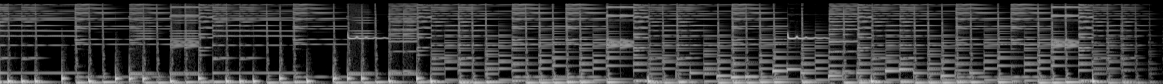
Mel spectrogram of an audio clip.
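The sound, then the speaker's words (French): A slow, melodic music theme carried by small chiming bell tones, with a steady bass pulse underneath, playing continuously at moderate volume with no voices. “On va garder ces petits sons de cloche.”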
